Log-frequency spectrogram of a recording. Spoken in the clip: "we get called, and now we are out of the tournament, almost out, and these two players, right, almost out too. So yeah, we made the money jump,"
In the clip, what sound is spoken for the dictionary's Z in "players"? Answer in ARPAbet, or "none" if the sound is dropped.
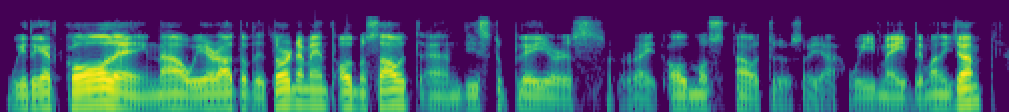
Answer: S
